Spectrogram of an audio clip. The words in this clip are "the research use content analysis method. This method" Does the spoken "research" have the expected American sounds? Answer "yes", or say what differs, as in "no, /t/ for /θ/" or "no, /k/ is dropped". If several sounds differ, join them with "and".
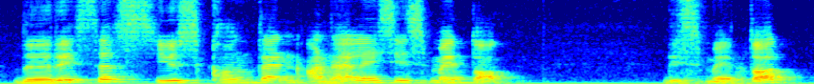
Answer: no, /s/ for /tʃ/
